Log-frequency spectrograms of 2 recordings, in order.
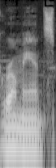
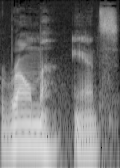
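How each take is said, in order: First: It is said quickly as one smooth word. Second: It is said slowly as two separate parts. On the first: It sounds like the word for a love affair. "if you say it quickly, it just sounds like romance" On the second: It names roaming ants. "but it's Rome-ants"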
